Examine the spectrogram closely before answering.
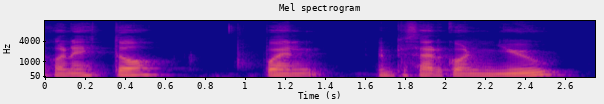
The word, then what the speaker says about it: yü: con el game pasemos a el aspecto energético you y la forma en que lo vamos a pronunciar es yoo y um y um no tienen que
